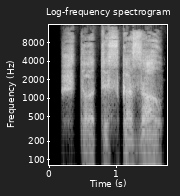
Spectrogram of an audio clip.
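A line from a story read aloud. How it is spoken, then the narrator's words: Old man's frightened whisper. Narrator (Russian): прошептал дед бледнее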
